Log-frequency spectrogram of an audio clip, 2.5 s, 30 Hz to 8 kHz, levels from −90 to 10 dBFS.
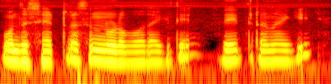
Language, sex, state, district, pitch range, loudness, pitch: Kannada, male, Karnataka, Koppal, 135-150 Hz, -15 LUFS, 140 Hz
